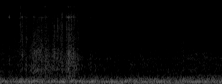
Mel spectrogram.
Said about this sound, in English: It's in the console between the two front seats. This bag is full of quarters. I don't know how many. Every time I get a quarter, except for that one, it goes in this bag. It travels with me.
